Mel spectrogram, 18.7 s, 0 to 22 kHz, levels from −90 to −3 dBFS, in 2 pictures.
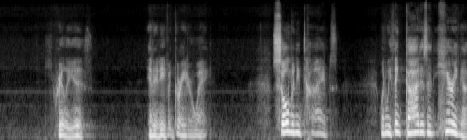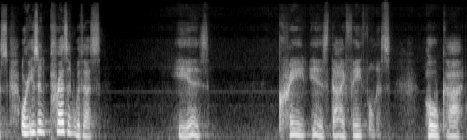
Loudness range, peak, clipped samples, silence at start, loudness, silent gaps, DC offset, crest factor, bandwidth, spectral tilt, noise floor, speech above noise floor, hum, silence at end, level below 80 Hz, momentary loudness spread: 9 LU; 0 dBFS; under 0.1%; 1.1 s; -17 LUFS; none; under 0.1%; 18 dB; 18.5 kHz; -6 dB/octave; -62 dBFS; 46 dB; none; 0.1 s; -56 dBFS; 18 LU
